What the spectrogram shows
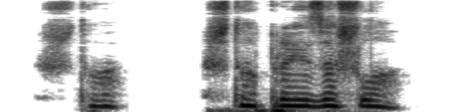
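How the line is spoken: Hoarse frightened whisper. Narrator (Russian): хриплым голосом прошептала испуганная Арина

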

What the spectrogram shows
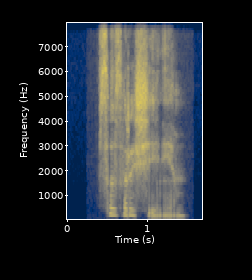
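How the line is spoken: Gentle, affectionate. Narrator (Russian): мать ласково проговорила

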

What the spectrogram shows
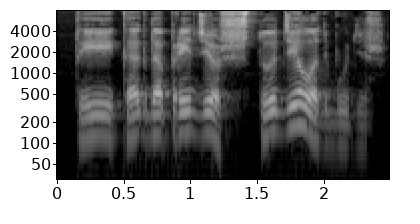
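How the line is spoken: Quiet question. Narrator (Russian): Жора, тихо спросил

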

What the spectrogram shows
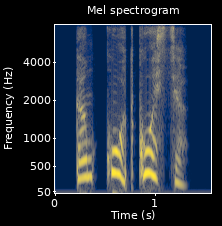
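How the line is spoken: Exclamation. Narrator (Russian): воскликнула

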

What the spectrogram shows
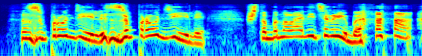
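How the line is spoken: Laughing. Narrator (Russian): рассмеялись

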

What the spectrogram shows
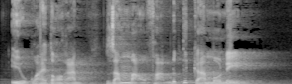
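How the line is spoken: Warrior's shout. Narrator (Vietnamese): thiên tướng hét lên

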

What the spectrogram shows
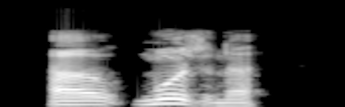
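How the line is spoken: Timid question. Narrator (Russian): робко спросил эксперт

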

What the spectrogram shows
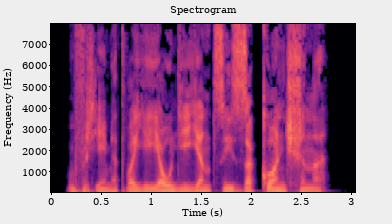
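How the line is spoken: Hissing monk. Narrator (Russian): прошипел монах

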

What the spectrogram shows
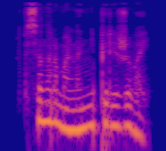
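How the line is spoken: Whisper. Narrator (Russian): шепнула она

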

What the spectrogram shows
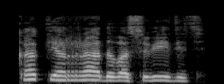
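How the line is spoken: Soft tender cawing crow. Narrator (Russian): ворона тихо и нежно каркала

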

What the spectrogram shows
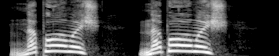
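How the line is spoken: Shout. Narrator (Russian): закричала мадмуазель Дармильи

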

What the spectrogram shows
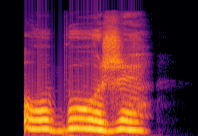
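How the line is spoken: Breathed out. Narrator (Russian): выдохнула Пончик

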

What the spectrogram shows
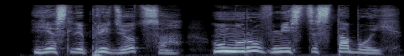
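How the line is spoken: Hoarse, deep breath. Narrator (Russian): прохрипел, делая глубокий вдох

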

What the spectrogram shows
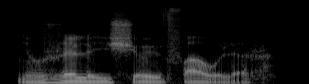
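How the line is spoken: Quiet, muffled through hands. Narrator (Russian): тихо произнес он сквозь ладони

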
